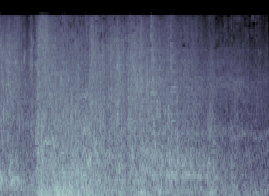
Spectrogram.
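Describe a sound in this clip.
A burst of fire roars out.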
